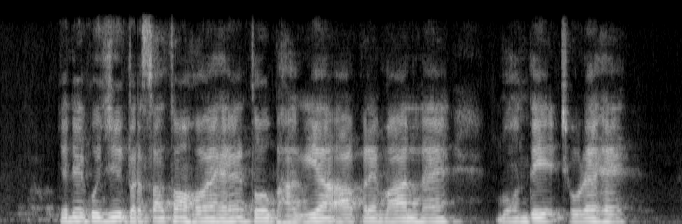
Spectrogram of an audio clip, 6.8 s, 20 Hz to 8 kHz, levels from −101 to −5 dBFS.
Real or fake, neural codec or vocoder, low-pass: fake; codec, 16 kHz, 4 kbps, FunCodec, trained on Chinese and English, 50 frames a second; 7.2 kHz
